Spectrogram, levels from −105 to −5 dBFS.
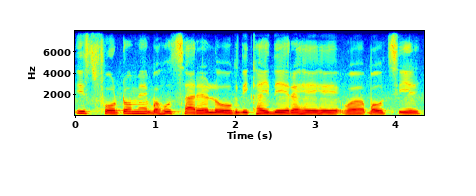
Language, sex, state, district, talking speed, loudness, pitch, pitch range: Hindi, male, Uttar Pradesh, Lalitpur, 180 wpm, -13 LUFS, 150 Hz, 145-155 Hz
